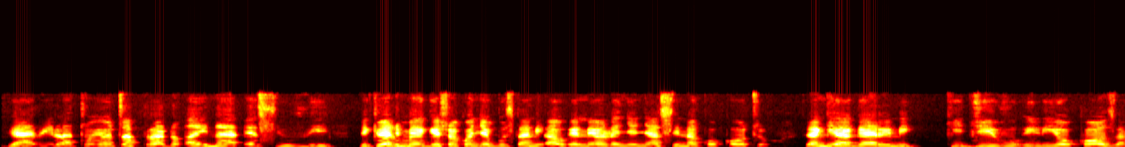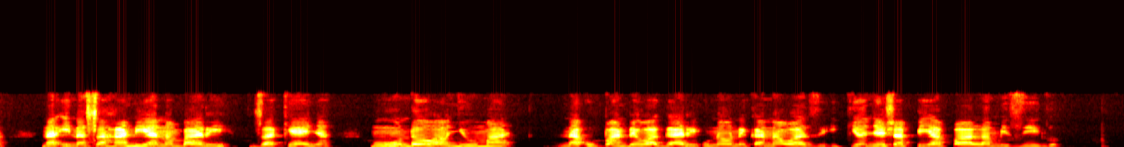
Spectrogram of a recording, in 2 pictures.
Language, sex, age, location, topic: Swahili, female, 25-35, Nairobi, finance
